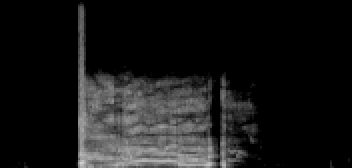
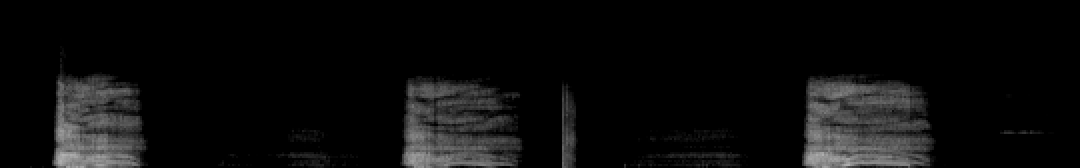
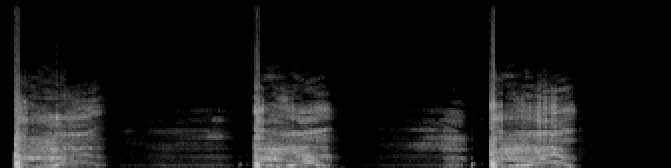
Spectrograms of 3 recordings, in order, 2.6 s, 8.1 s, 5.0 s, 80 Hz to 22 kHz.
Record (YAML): cough_length: 2.6 s
cough_amplitude: 32768
cough_signal_mean_std_ratio: 0.54
exhalation_length: 8.1 s
exhalation_amplitude: 32768
exhalation_signal_mean_std_ratio: 0.37
three_cough_length: 5.0 s
three_cough_amplitude: 32768
three_cough_signal_mean_std_ratio: 0.45
survey_phase: beta (2021-08-13 to 2022-03-07)
age: 45-64
gender: Female
wearing_mask: 'No'
symptom_runny_or_blocked_nose: true
symptom_fatigue: true
symptom_fever_high_temperature: true
symptom_headache: true
symptom_change_to_sense_of_smell_or_taste: true
symptom_loss_of_taste: true
symptom_other: true
symptom_onset: 3 days
smoker_status: Never smoked
respiratory_condition_asthma: false
respiratory_condition_other: false
recruitment_source: Test and Trace
submission_delay: 2 days
covid_test_result: Positive
covid_test_method: RT-qPCR
covid_ct_value: 18.8
covid_ct_gene: ORF1ab gene
covid_ct_mean: 19.2
covid_viral_load: 490000 copies/ml
covid_viral_load_category: Low viral load (10K-1M copies/ml)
